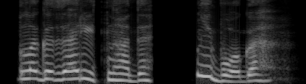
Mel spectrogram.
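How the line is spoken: Labored, hoarse, breathless speech. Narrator (Russian): с трудом выговорила между двумя хриплыми вдохами

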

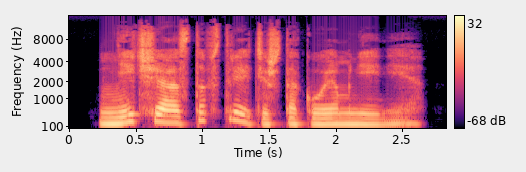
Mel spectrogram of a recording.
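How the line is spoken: Soft remark. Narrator (Russian): мягко заметила Рина

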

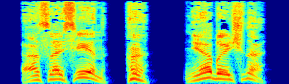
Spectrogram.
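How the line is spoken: Scoffing grunt. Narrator (Russian): хмыкнул Роджер

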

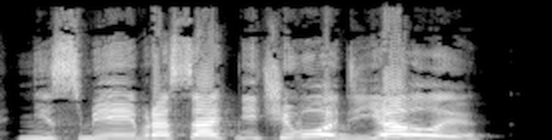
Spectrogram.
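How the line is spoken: Shouting through megaphone. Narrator (Russian): Брандмейстер, приставил ко рту медный рупор и кричал направо и налево

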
